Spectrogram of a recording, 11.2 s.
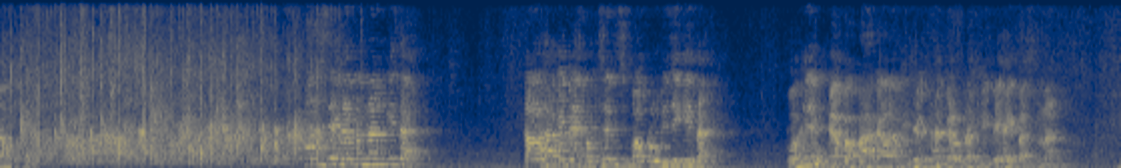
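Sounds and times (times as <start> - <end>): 
audience applause: 0.0 - 3.3
speech: 5.2 - 7.3, 7.9 - 11.1.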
